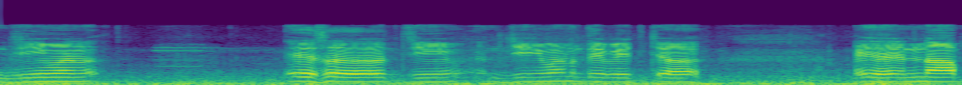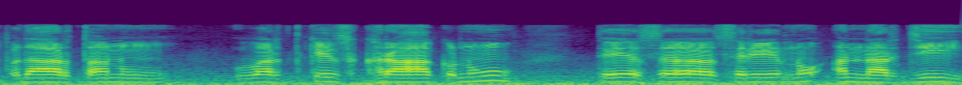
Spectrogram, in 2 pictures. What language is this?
Punjabi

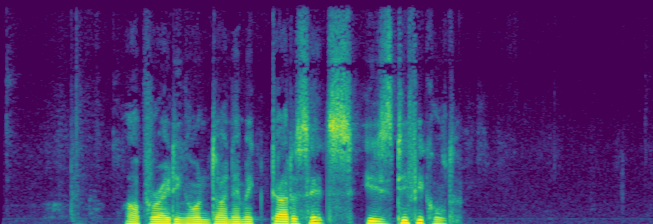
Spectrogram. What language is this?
English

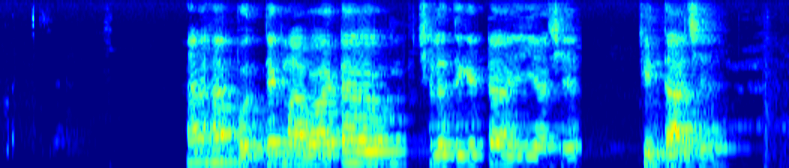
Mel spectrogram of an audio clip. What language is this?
Bangla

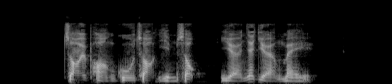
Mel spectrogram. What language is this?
Cantonese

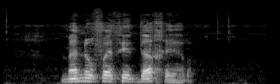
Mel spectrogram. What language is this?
Kabyle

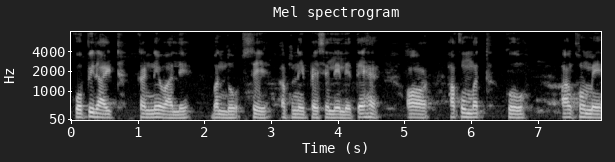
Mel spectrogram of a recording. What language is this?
Urdu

